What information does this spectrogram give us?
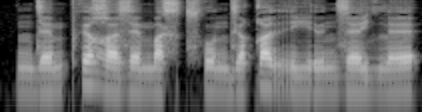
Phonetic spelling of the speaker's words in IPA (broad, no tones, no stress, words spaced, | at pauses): ndɛm pʰɘʁɐzɛ maxt͡sʰondɨqɘ ri ɾɨnzɛʎlɛ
